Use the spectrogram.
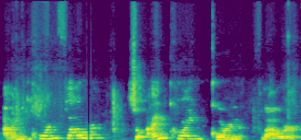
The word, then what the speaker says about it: einkorn: And what I'm going to use today is actually called einkorn flour. So einkorn flour, it's spelled E-I-N-K-O-R-N.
